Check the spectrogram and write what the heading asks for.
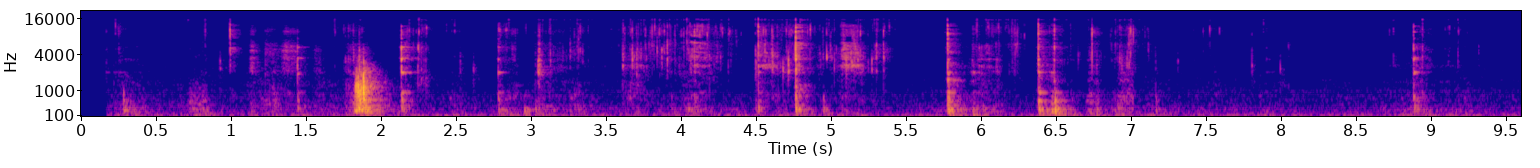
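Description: Metal chopsticks and a spoon clicking and scraping against a dish while stirring sticky flat glass noodles and set cheese. Irregular light clicks, the loudest about two seconds in.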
